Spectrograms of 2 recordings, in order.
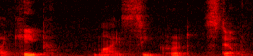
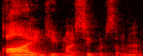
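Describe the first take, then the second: First: The word I carries no special stress. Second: The word I carries strong stress. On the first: "I think you just go" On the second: "You could stress I"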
